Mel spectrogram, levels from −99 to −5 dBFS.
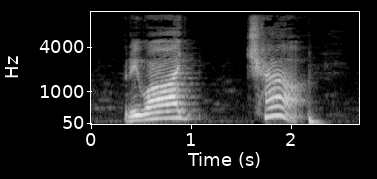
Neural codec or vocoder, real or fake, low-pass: none; real; 10.8 kHz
